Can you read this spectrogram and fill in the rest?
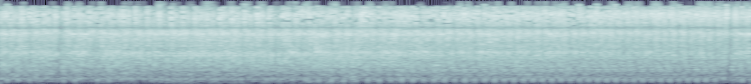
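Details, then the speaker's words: Old, long-unused wood chipper engine, choked at full throttle, with heavy compression: it chugs with a loose, irregular, uneven rhythm and smokes; it runs rough, and the owner suspects a bad float and a dirty carburetor needing cleanup, with fuel leaking. "this whole beast it's a smoker but it runs and i think i need a carburetor cleanup"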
